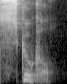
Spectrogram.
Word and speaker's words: Schuylkill: No, Josh, you don't pronounce the H. It is just Schuylkill. – Schuylkill? – No, Schuylkill. – Josh, you said the H again. – Schuylkill? – Yeah, there you go.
